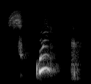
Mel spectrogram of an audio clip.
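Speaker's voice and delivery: very high squeaky dolphin call; tiny high dolphin squeak. Retold or imitated. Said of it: "hearing them trying to speak".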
